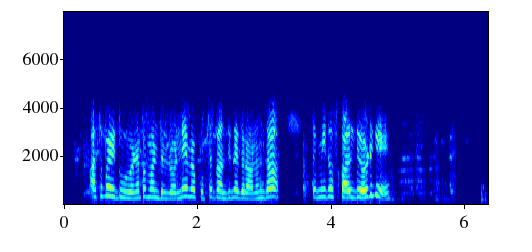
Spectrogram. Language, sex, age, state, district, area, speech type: Dogri, female, 18-30, Jammu and Kashmir, Samba, rural, conversation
